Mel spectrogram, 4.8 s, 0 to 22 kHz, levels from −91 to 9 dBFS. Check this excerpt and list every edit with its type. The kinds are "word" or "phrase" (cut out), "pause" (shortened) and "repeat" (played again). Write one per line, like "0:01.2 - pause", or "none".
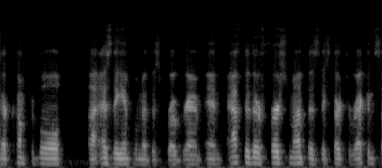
none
